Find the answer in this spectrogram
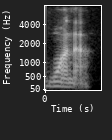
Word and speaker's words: want to: The more natural pronunciation or fluidity there, oftentimes we'll use the informal contraction wanna.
